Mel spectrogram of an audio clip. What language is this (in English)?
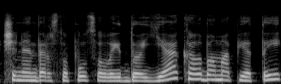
Lithuanian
